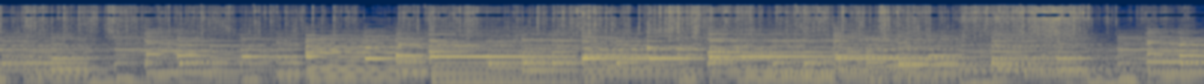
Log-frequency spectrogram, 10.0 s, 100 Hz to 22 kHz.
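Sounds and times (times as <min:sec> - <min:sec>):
plastic packaging crinkling: 0:00.0 - 0:10.0
solo piano music: 0:00.0 - 0:10.0.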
